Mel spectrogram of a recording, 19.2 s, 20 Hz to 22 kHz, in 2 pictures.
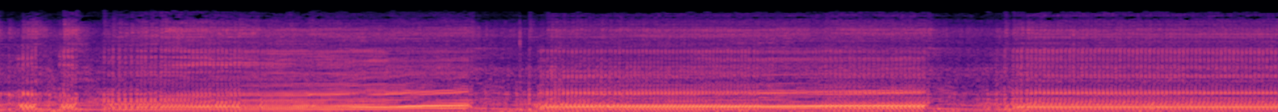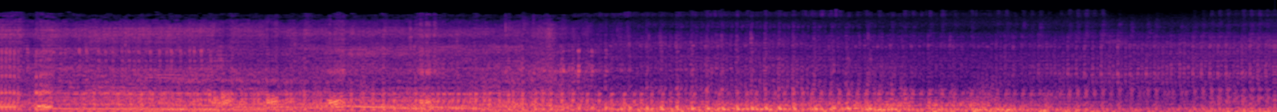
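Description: Two-stroke Beta RR 50 dirt bike, tuned to 75 cc with a 2Win expansion exhaust, accelerating hard: the revs climb, drop back at two gear changes a few seconds apart and hold high. From about two-thirds of the way in, the engine eases off and runs lower and rougher as the bike slows.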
